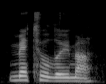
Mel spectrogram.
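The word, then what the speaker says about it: Metaluma: who are listening so me tlu m a. how do you pronounce it met met Luma metal Luma it's two words so there's this word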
